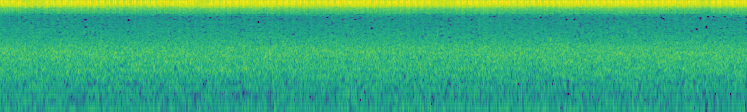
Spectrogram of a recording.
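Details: Chirping male crickets make an unbroken, very high-pitched ringing trill by scraping a wing across the serrated vein of the other wing. The texture is steady and slightly pulsing, with nothing else audible.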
